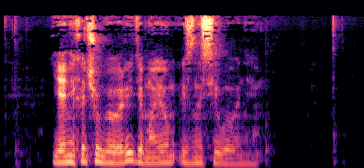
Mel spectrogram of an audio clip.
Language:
Russian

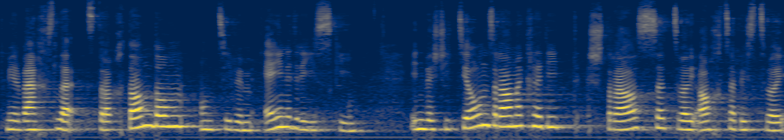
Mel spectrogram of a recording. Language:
Swiss German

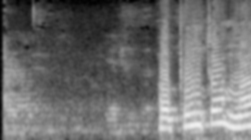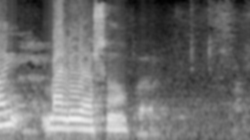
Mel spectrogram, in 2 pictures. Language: Galician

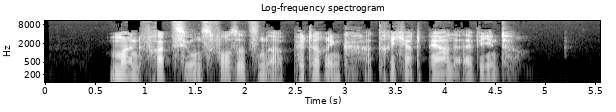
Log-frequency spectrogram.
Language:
German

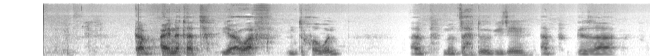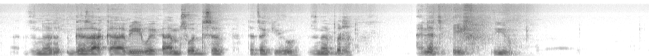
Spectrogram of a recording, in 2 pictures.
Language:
Tigrinya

